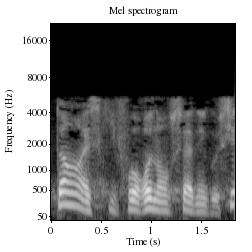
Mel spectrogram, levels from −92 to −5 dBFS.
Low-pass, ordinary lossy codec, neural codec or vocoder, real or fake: 5.4 kHz; none; none; real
